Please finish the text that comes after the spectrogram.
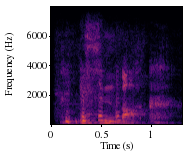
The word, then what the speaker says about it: Weizenbock: You have to say it like a German. It's a Weizen beer. Weizenbock.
